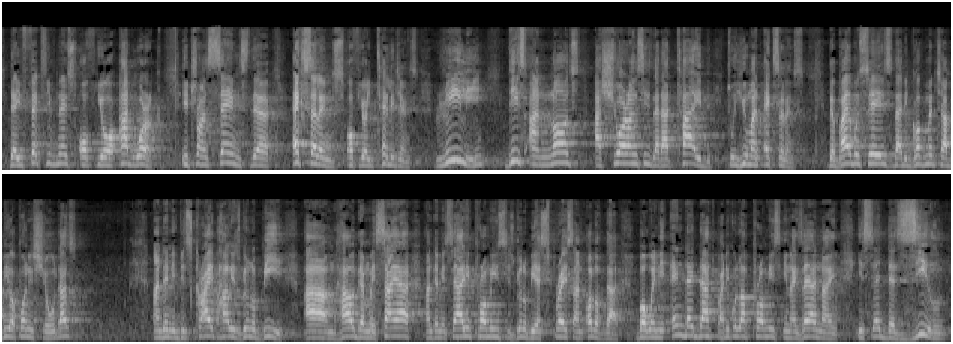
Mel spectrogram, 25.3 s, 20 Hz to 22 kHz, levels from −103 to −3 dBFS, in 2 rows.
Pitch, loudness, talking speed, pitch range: 180 Hz, -33 LUFS, 180 wpm, 160-195 Hz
